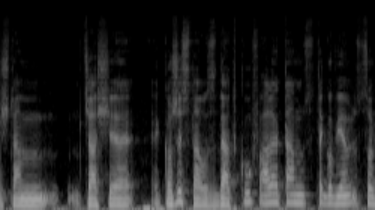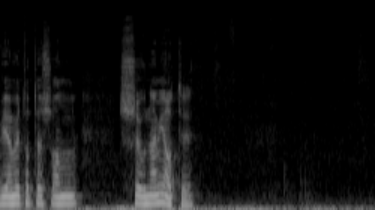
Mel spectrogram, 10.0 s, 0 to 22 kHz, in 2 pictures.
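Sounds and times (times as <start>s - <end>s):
low steady hum: 0.0s - 10.0s
faint rustling: 7.4s - 10.0s.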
